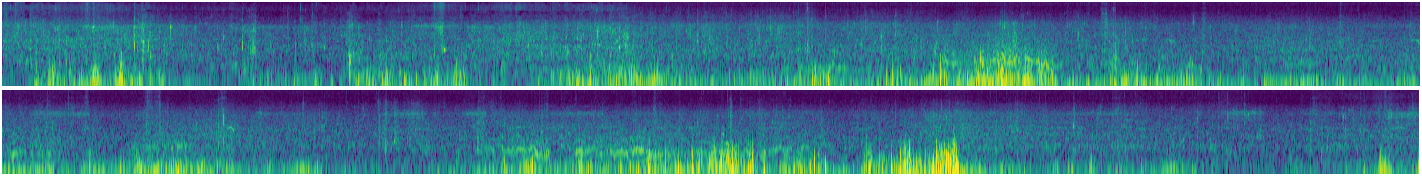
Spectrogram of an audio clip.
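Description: Wind buffeting the microphone in uneven gusts, a low rumble that swells and fades every few seconds, strongest about twenty-three seconds in.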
